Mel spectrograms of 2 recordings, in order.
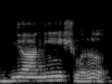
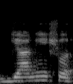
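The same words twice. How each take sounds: First: It is said the Maharashtrian regional way. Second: It is said the Uttarakhand regional way. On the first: "आपण महाराष्ट्रानुसार ज्ञ म्हणतो" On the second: "ज्ञानेश्वर असं म्हणतात"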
